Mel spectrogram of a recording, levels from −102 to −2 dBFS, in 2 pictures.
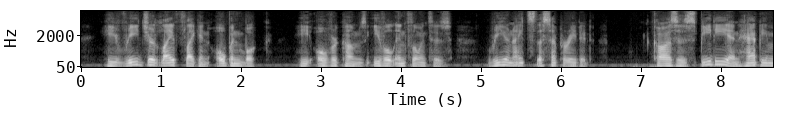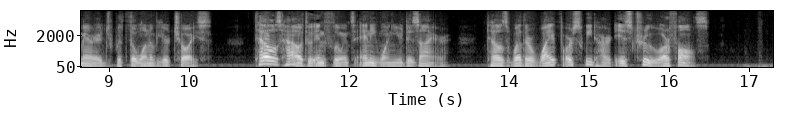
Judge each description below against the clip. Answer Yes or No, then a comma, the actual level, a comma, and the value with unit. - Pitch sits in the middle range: No, low, 100 Hz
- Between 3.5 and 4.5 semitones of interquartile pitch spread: No, average, 5.1 semitones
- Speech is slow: No, average, 150 wpm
